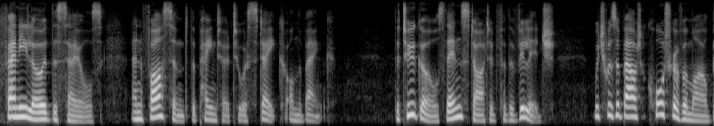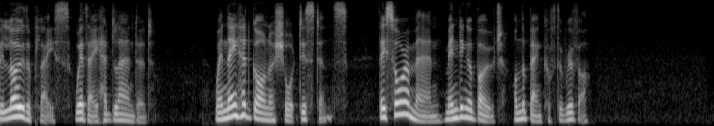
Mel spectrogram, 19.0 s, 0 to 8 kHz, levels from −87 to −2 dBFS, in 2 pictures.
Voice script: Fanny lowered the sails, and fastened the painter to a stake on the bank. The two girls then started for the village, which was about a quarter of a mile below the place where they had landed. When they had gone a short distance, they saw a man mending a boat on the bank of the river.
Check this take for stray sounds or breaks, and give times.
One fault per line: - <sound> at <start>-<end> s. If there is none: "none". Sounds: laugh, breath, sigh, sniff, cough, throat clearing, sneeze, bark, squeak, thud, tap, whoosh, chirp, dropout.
none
